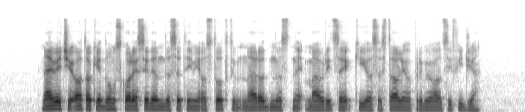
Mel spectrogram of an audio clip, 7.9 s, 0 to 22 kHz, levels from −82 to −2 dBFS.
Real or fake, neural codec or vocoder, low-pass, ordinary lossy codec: real; none; 10.8 kHz; none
